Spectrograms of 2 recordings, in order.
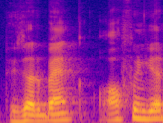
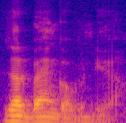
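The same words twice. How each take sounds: First: "of" said as "ov", slow and stressed; teacher models "of" as "ov", slowly; correct way. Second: "of" said softly as "ov", lower; correct repeat. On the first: Teacher shows students the right "of", slow and careful. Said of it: "नहीं". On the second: Teacher repeats the model pronunciation softly. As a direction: repeat it gently with "ov". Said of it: "Reserve Bank of India नहीं". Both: Shown as a demonstration.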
